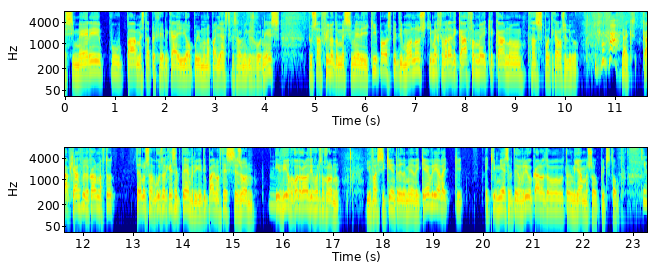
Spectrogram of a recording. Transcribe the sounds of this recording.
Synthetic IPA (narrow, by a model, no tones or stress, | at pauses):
sime̞ɾipupɐme̞st̪ɐpeθeɾikɐio̞puimunɐpɐʎɐst̪i̥fesɐlonicit̪uzɣo̞nist̪usɐfinot̪o̞me̞sime̞ɾiecipɐospit̪̬imo̞no̞sce̞mexɾit̪o̞vɾɐðikɐθo̞me̞ce̞kɐno̞θɐs̬ɐspoot̪ikɐnoseliɣo | d̪ɐksi̥kɐpçiɐ̃nθɾopit̪o̞kɐnunɐft̪o̞ | t̪e̞lo̞sɐvɣust̪oɾkesep̚t̪e̞ɱvɾiʝɐt̪ipɐɾimɐft̪est̪i̥se̞zo̞n | iðioeɣot̪o̞kɐnoðiofoɾest̪oxɾo̞no̞ivɐsiciːinet̪ɾiɐnd̪ɐmiɐðe̞ce̞ɱvɾiɐɐlɐce | ecimiɐse̞p̚t̪e̞ɱvɾiokɐnot̪ot̪oenðʝɐme̞so̞pit̪st̪o̞p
